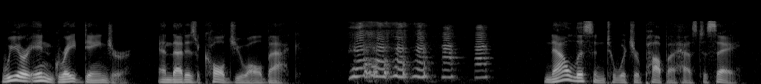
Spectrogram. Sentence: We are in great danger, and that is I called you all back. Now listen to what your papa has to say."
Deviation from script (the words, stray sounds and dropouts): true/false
true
